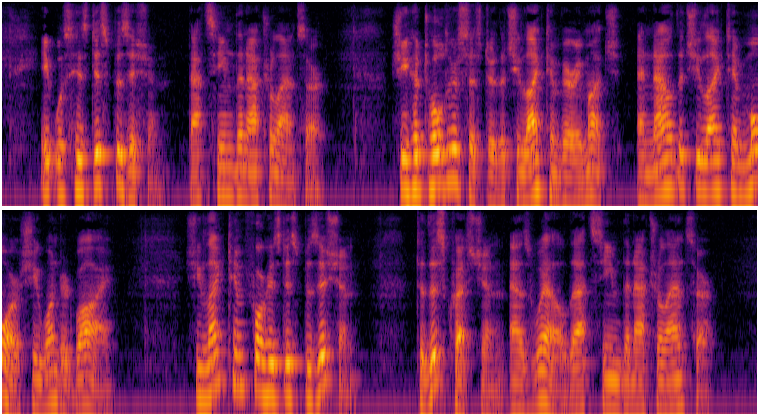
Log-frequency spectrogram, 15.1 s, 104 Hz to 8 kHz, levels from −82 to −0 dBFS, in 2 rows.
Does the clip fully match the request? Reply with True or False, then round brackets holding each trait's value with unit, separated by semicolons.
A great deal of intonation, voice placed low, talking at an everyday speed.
True (6.6 semitones; 125 Hz; 185 wpm)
